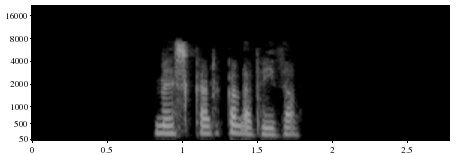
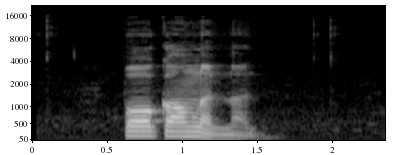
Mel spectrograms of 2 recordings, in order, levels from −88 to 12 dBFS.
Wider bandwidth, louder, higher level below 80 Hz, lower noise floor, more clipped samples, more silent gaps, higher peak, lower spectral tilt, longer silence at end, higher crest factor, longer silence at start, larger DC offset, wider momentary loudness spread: second, 8.2 kHz vs 14 kHz; second, -29 LUFS vs -16 LUFS; second, -78 dBFS vs -58 dBFS; first, under -90 dBFS vs -64 dBFS; neither; neither; second, -12 dBFS vs -2 dBFS; second, -1.5 dB/octave vs -7 dB/octave; about the same, 1 s vs 0.9 s; about the same, 22 dB vs 18 dB; first, 0.8 s vs 0.6 s; neither; second, 12 LU vs 17 LU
